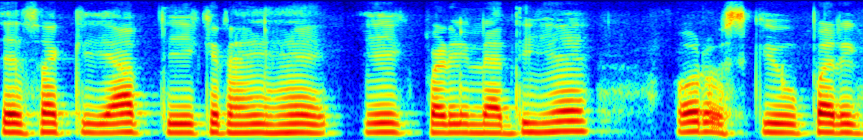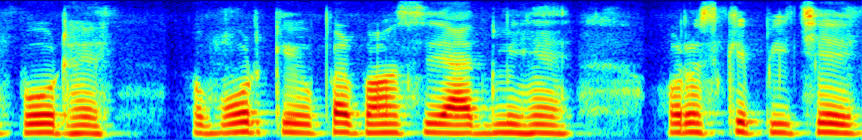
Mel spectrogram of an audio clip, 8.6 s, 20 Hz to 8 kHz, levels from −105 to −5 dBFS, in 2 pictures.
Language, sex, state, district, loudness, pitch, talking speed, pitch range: Hindi, female, Maharashtra, Chandrapur, -18 LUFS, 190 Hz, 195 wpm, 185-195 Hz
